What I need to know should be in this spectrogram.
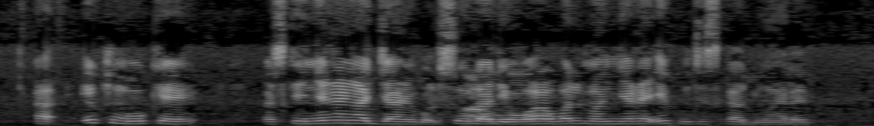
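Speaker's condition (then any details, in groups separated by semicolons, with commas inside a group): No condition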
